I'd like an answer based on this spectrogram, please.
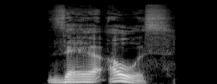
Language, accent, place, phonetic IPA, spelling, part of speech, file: German, Germany, Berlin, [ˌzɛːə ˈaʊ̯s], säe aus, verb, De-säe aus.ogg
- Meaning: inflection of aussäen: 1. first-person singular present 2. first/third-person singular subjunctive I 3. singular imperative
